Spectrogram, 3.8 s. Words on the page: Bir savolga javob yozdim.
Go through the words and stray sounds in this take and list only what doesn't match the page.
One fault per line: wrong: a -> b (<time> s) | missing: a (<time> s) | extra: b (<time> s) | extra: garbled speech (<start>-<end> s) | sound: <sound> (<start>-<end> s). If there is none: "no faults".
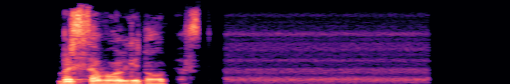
no faults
